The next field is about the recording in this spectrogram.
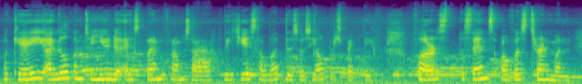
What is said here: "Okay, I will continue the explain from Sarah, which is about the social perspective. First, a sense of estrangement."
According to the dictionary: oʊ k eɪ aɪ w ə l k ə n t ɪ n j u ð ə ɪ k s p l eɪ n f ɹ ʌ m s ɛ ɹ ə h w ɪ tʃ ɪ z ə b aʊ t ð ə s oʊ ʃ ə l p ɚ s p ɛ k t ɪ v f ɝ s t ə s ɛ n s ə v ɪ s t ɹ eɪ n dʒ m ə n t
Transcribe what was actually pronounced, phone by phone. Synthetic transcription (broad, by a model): oʊ k eɪ aɪ w ə l k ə n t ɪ n j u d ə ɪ k s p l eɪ n f ɹ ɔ m s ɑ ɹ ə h w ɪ tʃ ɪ s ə b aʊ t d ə s oʊ s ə l p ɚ s p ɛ k t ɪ f f ɝ s t ə s ɛ n s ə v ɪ s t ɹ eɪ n m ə n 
